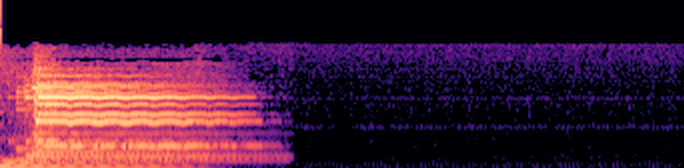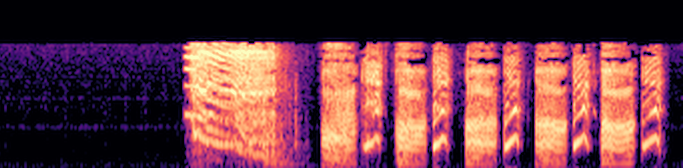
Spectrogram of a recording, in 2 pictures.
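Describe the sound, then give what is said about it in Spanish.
A donkey bray sound effect for a donkey character opens with a long, harmonic, honking tone, then near silence. A rough burst follows, then several choppy, distorted braying pulses in quick succession. “Otra vez animales en la sala, no, ¿eh? No, es el burrito Rafael.”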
